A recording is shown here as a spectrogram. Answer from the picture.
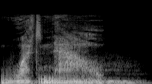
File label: Undead Male Warrior NPC Greeting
